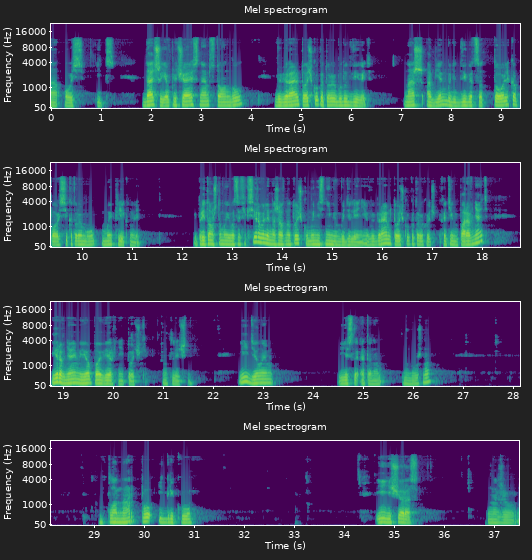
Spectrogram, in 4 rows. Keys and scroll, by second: 2.1 s, 21.0 ctrl+r, 27.1 w, 27.7 s, 29.1 ctrl+r, 32.4 shift+5, 33.3 ctrl+r, 34.9 w, 35.5 4, 37.0 shift+5.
